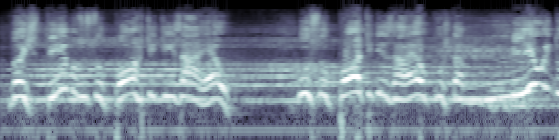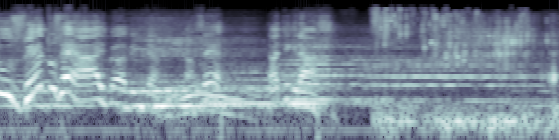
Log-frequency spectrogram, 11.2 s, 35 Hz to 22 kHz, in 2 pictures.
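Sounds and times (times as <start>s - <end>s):
speech: 0.1s - 2.4s, 3.0s - 9.5s
water pouring into a drinking glass at a church: 9.3s - 11.1s.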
